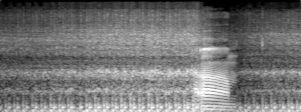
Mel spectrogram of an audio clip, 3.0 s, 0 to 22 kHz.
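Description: A 2020 Ducati Hypermotard 950 SP motorcycle engine runs with a steady, close throb, then revs quickly up and down once as it shifts into first gear, with a voice speaking over it.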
